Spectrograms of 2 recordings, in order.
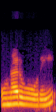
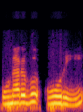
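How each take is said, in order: First: The two words are run together as one. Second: The two words are said separately. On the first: "வரிகளை வாசிச்சு" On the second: "அத பதம் பிரிச்சு"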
